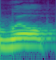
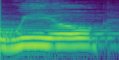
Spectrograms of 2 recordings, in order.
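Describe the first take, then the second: First: The vowel in will is dropped almost completely. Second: The vowel in will is fully pronounced. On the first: The speaker calls it right. "ne prononcez même pas la, la voyelle" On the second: The speaker calls it wrong. "C'est pas will"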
